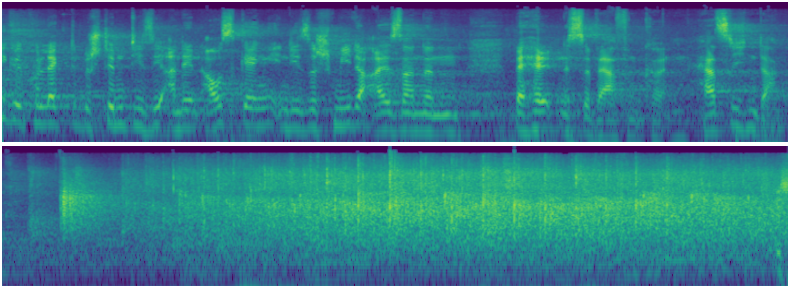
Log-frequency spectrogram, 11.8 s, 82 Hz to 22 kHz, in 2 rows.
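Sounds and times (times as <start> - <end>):
speech: 0.0 - 6.1
large group clapping: 6.1 - 11.7.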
